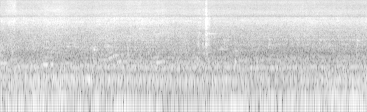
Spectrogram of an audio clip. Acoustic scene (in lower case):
restaurant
